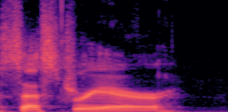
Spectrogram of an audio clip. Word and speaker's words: Sestriere: And, gentlemen, yesterday's stage to Sestriere was very good. – Pretty amazing. First off, kudos to myself for pronouncing that correctly.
